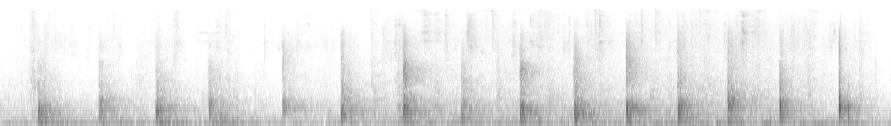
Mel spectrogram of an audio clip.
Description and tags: running up stairs
up, moving, stairs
